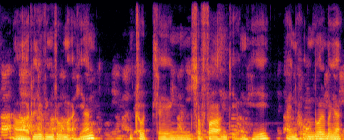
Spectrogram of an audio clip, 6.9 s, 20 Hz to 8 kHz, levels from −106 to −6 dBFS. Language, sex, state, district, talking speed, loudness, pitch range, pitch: Mizo, male, Mizoram, Aizawl, 120 wpm, -18 LUFS, 105-130 Hz, 110 Hz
